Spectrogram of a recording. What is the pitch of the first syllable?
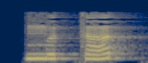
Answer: low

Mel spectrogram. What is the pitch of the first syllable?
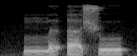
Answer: low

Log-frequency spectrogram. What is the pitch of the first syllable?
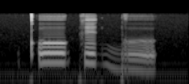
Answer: high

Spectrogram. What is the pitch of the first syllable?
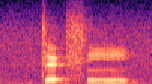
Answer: high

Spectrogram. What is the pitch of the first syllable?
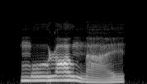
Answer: high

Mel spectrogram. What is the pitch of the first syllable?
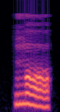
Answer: falling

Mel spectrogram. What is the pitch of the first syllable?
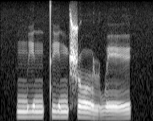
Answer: high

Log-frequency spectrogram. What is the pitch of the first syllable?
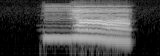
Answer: falling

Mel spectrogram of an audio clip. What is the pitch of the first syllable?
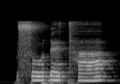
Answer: low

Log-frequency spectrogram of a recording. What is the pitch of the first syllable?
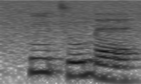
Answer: high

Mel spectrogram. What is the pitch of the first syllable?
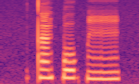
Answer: high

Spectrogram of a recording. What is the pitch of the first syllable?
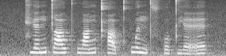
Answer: rising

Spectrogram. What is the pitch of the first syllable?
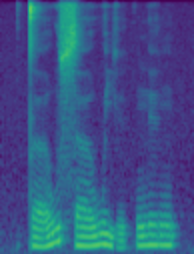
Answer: rising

